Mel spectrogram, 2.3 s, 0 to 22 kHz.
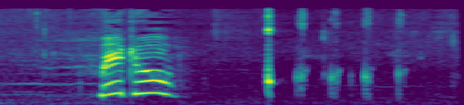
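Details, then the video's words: Indian ringneck parakeet imitating human speech at a Friday bird market in Mirpur 1: two quick, nasal, speech-like syllables, followed by a short run of faint clicks and soft scratchy sounds. "funny talking parrot tiya pakhi কথা বলা টিয়া পাখি টিয়া পাখি মানুষের মত কথা বলে। India ringneck Tia"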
